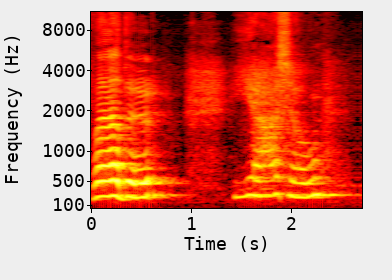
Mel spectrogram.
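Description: A woman playing a loving older father who longs for his lost son, telling a Bible story to children in an animated, coaxing way. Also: sits high, drawn-out words. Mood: overjoyed. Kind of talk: interactive Bible story role-play for children. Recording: roomy echoing room.

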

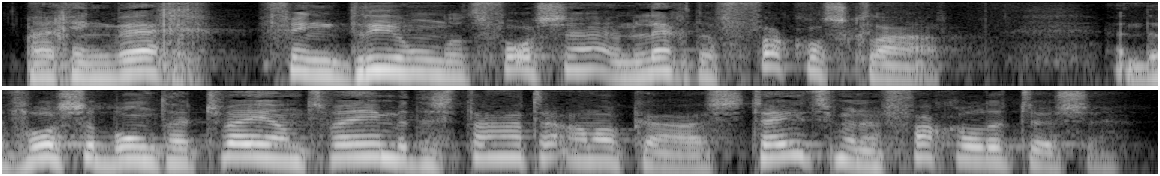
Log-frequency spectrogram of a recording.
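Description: Guy reading bible and chatting about it, high voice, bouncy, thinks out loud. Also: moderate pace. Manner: lively, musing, with restarts.

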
